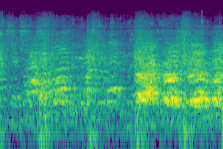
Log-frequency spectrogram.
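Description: A group of voices from a Kanak traditional dance troupe shouting and calling out together, over sharp rhythmic beats. The voices grow louder about halfway through.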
